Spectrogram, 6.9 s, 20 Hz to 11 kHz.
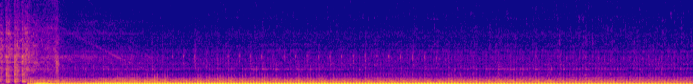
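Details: Engine jump-started with a NOCO GB70 2000A booster in boost mode, no battery connected: cranks briefly, catches, then settles into a steady, even low running note with no knocks or misses; normal running.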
